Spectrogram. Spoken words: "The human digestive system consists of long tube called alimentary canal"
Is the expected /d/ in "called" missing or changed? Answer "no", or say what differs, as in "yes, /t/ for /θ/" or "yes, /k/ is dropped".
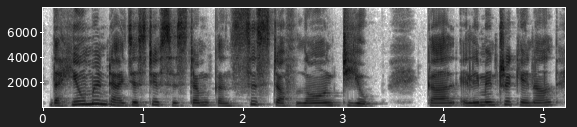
yes, /d/ is dropped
